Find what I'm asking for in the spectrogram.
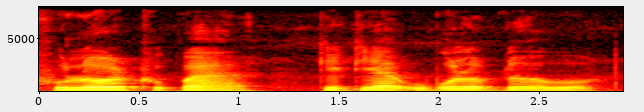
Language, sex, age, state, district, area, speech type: Assamese, male, 60+, Assam, Charaideo, urban, read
